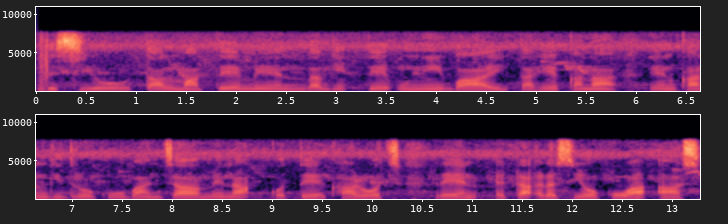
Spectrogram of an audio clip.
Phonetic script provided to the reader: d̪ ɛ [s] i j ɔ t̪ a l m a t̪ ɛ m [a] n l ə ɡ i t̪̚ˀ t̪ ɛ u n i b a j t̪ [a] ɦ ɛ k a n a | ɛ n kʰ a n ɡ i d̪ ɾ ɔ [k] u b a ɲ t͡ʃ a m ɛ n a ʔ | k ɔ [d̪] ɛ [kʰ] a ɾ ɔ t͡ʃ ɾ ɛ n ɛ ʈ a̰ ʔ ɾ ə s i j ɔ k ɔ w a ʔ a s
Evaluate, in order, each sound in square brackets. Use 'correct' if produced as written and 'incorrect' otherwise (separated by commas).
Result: correct, incorrect, correct, correct, incorrect, correct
